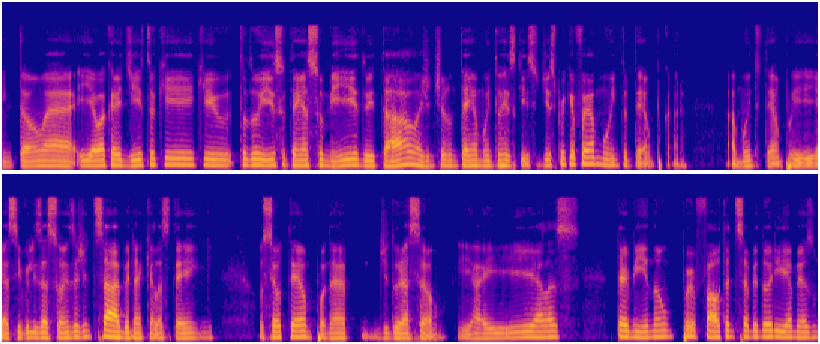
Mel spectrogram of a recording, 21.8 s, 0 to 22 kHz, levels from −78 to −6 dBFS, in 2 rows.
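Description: No faults in this speech.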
